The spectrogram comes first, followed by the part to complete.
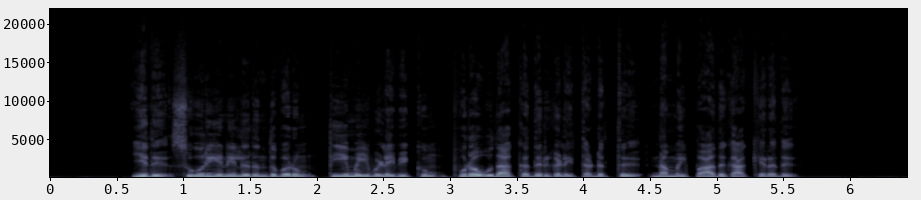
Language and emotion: Tamil, neutral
